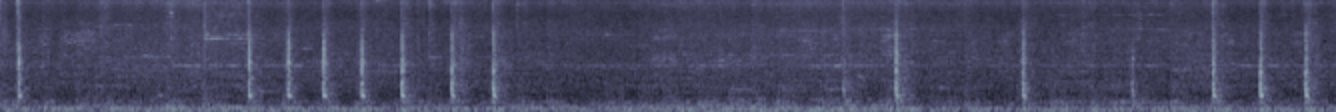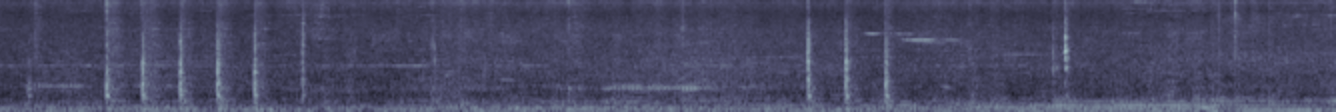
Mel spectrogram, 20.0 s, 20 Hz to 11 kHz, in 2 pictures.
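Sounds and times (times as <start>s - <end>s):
low rumble: 3.3s - 19.2s.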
